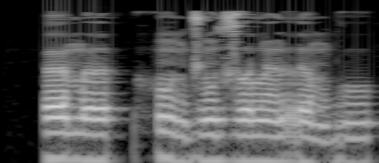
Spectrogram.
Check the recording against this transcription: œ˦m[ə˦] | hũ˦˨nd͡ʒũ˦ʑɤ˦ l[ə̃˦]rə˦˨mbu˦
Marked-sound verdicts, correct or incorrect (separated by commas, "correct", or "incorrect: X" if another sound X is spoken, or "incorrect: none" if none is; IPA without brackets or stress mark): correct, correct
